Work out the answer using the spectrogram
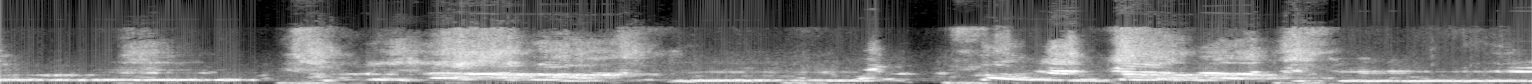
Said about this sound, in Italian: ma i napoletani, i tifosi del Napoli Basket continuano a tifare a pieni polmoni come fanno.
